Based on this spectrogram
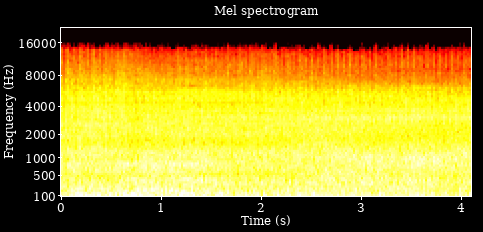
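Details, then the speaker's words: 1991 Volvo 245 after replacing throttle position sensor, idling in gear: steady, even idle near 1200 rpm with smooth low hum and no hunting, previously idled too high; normal idle. "that's much closer to its 1200 RPMs it should be an idle at least when it's in gear"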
